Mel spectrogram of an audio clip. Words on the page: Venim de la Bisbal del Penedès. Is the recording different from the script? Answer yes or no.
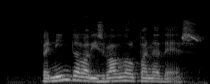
no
